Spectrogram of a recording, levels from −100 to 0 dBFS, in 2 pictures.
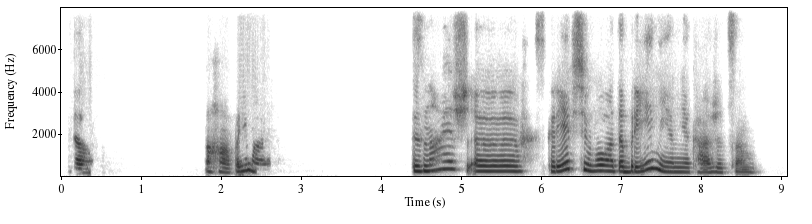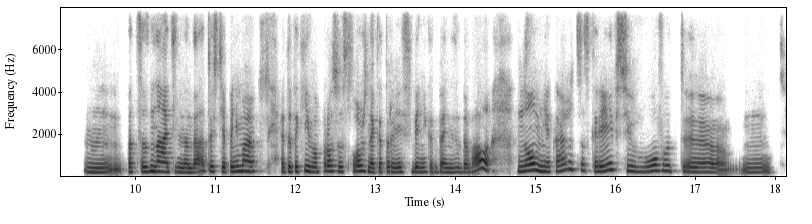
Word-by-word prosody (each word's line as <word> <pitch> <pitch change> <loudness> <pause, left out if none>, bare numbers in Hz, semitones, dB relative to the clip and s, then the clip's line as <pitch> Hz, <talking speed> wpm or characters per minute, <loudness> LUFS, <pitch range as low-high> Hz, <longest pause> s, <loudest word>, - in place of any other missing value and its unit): Да. 190 -2 0 1.4
Ага, - - -3
понимаю. 245 -8 -2 1.8
Ты 250 -1 +4
знаешь, 340 +7 -1
э, 250 0 +1 0.2
скорее 255 +8 0
всего, 270 -7 +1
одобрение, 240 +3 +1
мне 215 -1 -4
кажется, 200 0 -7
м. 205 -1 -9 0.7
М, 205 -2 -1
подсознательно, 220 -1 +2
да, 205 - +2
то 255 - 0
есть 240 0 -3
я 225 - +3
понимаю, 240 +1 +3 0.3
это 230 - +1
такие 235 +2 +2
вопросы 230 +1 +1
сложные, 240 -2 +1
которые 210 0 0
я - - +2
себе 225 +1 0
никогда 210 -1 -2
не 200 -1 0
задавала, 210 - +3 0.3
но 260 +4 +6
мне 245 -6 +3
кажется, 290 +5 -2
скорее 275 +3 +2
всего, 255 -4 0
вот, 265 -1 -4
э, - - 0 0.7
м, 105 0 -5
240 Hz, 120 wpm, -23 LUFS, 215-260 Hz, 1.8 s, но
